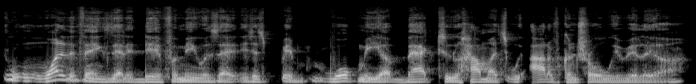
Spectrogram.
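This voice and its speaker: Hoarse, gravelly man, lively speech. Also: mid-range voice, moderate pace. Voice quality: gravelly, husky. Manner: animated, laughs often. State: hoarse from screaming. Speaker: podcast guest, company CEO. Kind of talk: casual conversation.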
